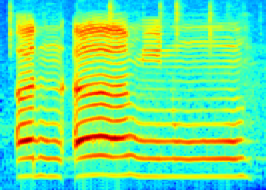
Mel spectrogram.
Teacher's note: Hukumnya idhar halqi karena nun sukun bertemu dengan huruf hamzah, dibaca jelas.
